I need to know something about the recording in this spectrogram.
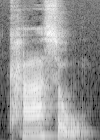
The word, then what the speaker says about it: castle: The letter T is not pronounced in these words. Castle, Christmas, gourmet, listen, rapport. In all of these words, we're not pronouncing that T sound. It is silent.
